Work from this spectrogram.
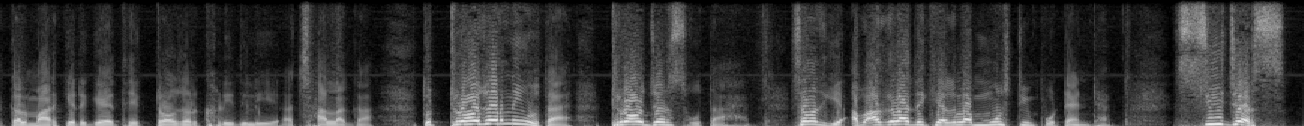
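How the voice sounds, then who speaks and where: A man's voice: sits high, a little mellow, dry recording. A man teaching English grammar in a Hindi-language classroom lecture, spelling words out letter by letter and asking his students rhetorical questions.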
